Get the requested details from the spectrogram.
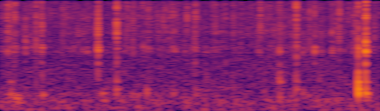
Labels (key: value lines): label: ambient
recorder: HydroMoth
